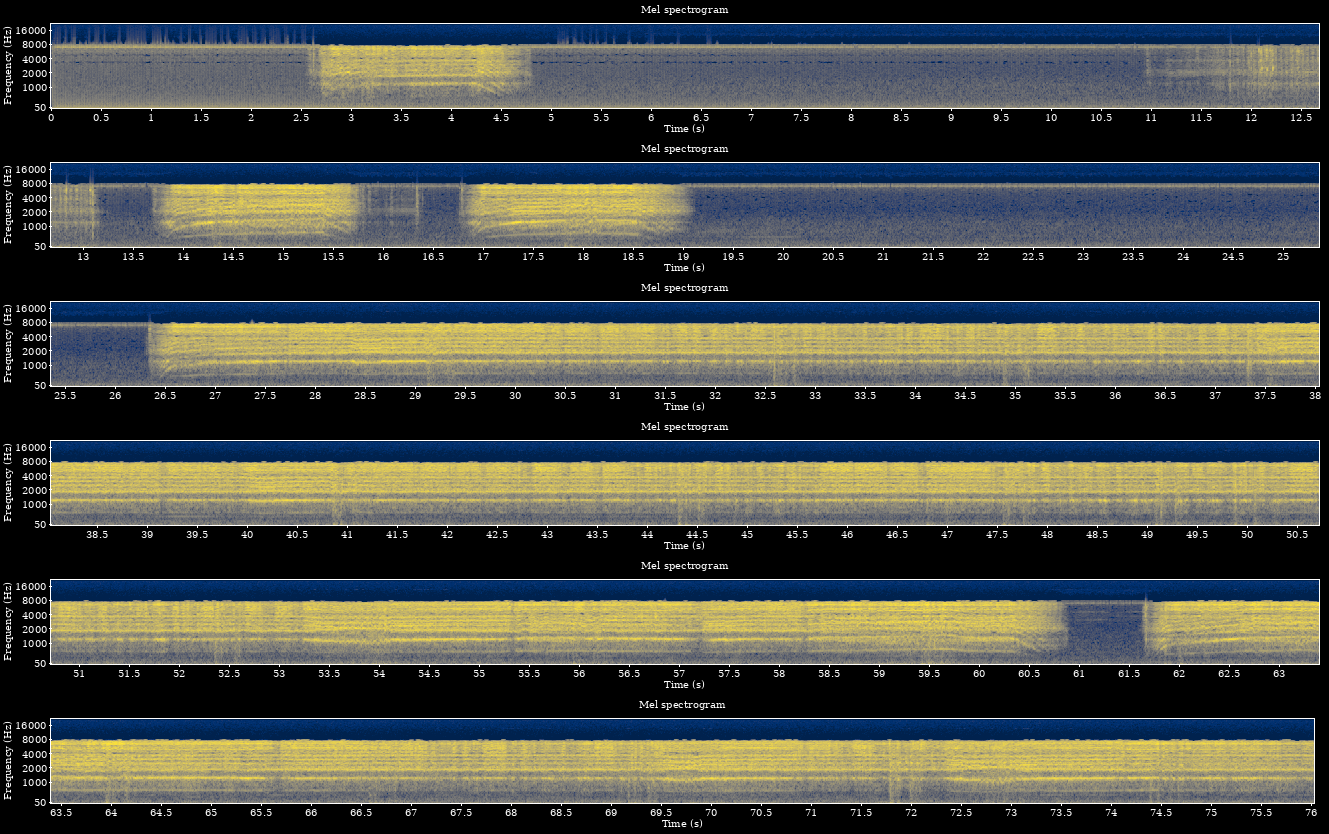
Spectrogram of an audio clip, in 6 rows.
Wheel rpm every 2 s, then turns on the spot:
0, 100, 20, 0, 0, 0, 30, 90, 90, 40, 0, 0, 0, 120, 160, 160, 160, 160, 160, 160, 160, 160, 160, 160, 160, 160, 160, 160, 160, 150, 50, 150, 160, 160, 160, 160, 160, 160.
14-16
